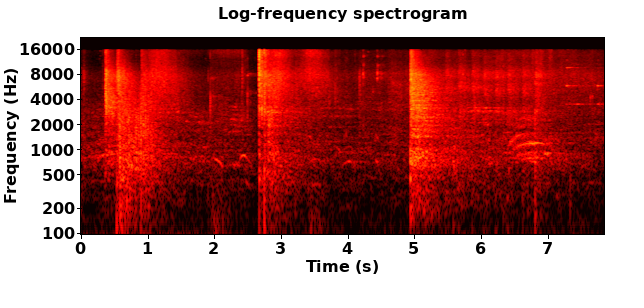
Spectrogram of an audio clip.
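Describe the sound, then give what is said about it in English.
Sharp bangs from fireworks and tear gas canisters fired at a street protest in Portland, Oregon, with a few loud blasts cutting through a steady roar of crowd noise and voices. “Fireworks were set off and tear gas canisters were fired at protesters.”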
